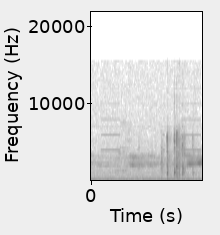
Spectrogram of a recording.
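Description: Faint computer keyboard keystrokes, a few quick taps in the second half, over near silence: a short terminal command being typed.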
